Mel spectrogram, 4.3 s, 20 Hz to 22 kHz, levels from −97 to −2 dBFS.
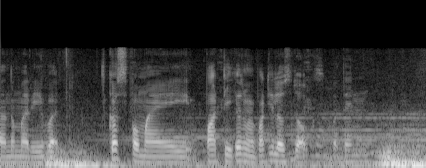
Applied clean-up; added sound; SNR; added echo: none; Crowd; -4 dB; none.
